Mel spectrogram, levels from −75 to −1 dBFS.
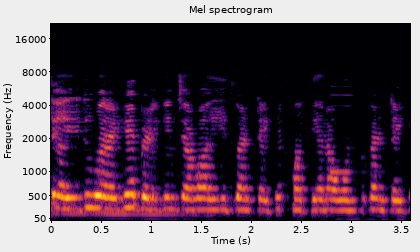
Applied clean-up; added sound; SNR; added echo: neural mask model DeepFilterNet 3.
